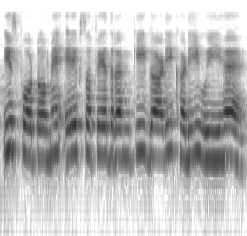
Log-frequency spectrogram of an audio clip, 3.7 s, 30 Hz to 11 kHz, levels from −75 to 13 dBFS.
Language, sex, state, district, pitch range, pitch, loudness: Hindi, female, Uttar Pradesh, Shamli, 220-245 Hz, 230 Hz, -14 LUFS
